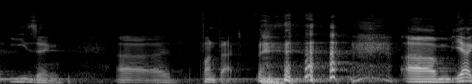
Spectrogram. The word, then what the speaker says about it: Ising: a condensed matter person you pronounced ising correctly I never do that it's eing uh fun fact um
